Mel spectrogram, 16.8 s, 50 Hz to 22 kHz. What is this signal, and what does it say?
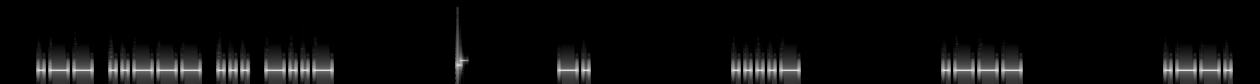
Morse code, heard as a keyed tone, about 15 wpm, spaced as for 6 wpm, 700 Hz. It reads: W2SX N4JP
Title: USA Call Signs - 4 Characters - 8x Character Spacing - 15wpm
